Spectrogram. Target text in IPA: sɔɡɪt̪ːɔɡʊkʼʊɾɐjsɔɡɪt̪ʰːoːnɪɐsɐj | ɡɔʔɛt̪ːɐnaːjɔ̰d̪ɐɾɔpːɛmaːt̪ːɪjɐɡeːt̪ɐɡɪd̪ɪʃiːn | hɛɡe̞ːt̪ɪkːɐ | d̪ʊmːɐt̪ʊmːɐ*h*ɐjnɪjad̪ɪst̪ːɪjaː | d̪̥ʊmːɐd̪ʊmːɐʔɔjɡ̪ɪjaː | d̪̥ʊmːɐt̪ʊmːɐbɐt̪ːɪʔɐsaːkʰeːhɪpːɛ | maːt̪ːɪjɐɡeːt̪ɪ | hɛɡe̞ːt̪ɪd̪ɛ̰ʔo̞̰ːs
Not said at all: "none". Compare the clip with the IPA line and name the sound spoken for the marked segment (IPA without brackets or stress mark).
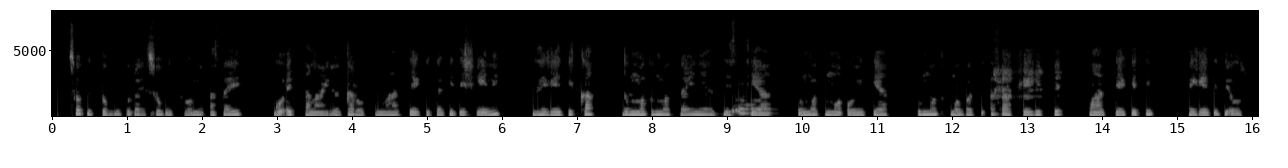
s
